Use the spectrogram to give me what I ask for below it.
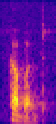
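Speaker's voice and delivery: ಕಬರ್ಡ್ joined, with short second vowel; correct pronunciation. Shown as a demonstration. Teacher drilling how to say it, correct pronunciation. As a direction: say ಕಬರ್ಡ್ low and soft as kub-ud. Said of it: "ಏನಂತ ಹೇಳಬೇಕು".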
